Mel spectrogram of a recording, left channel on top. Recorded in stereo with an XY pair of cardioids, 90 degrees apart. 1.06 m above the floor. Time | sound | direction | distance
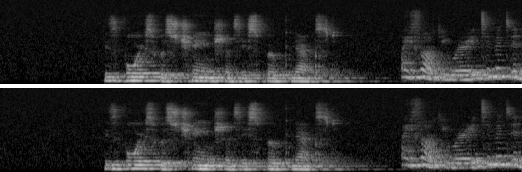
1.0 | a woman speaking | 35° left | 1.8 m
4.0 | a woman speaking | 50° left | 2.5 m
